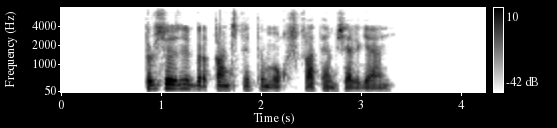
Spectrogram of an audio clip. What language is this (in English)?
Uyghur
